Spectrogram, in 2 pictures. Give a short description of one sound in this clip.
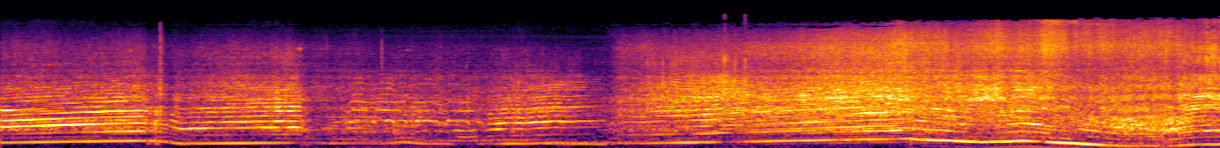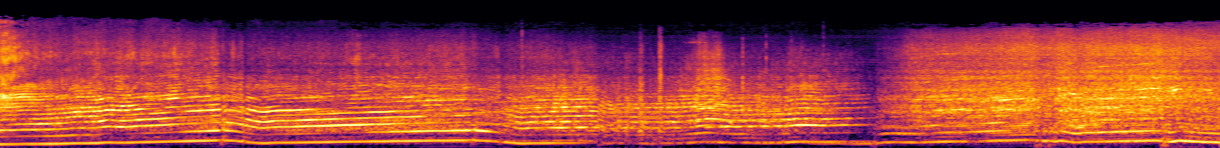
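A rally car engine revs hard, rising and falling through gear changes.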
